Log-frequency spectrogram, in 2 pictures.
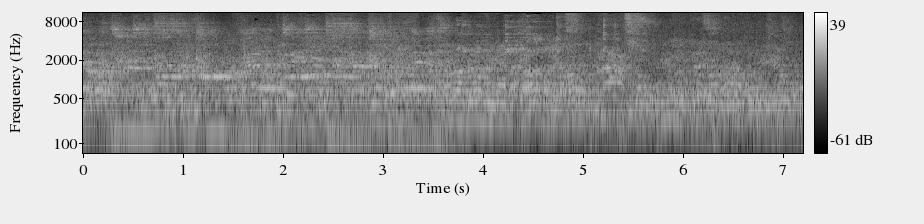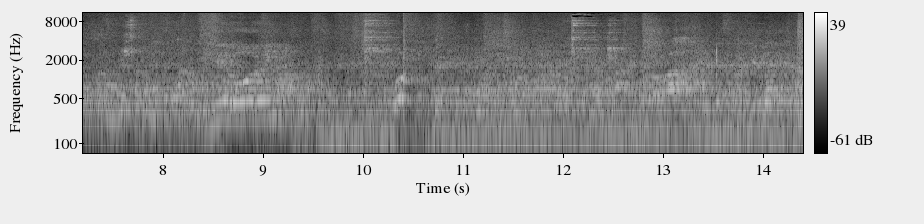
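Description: A crowd of spectators chatters in a large, echoing hall.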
